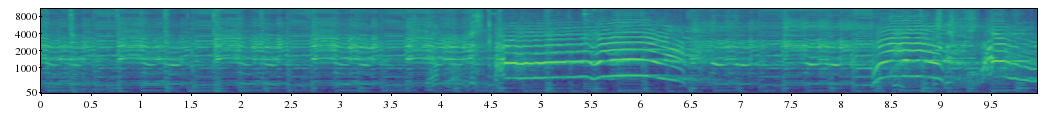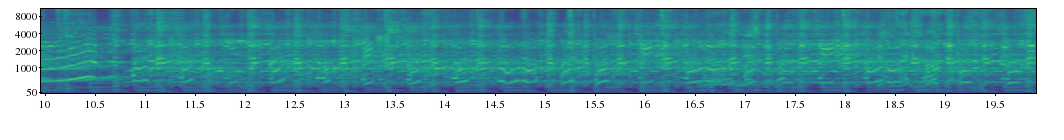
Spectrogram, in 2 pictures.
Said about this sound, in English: But listen to that baby roar. Listen to it run. Listen, may well sit down here and take a rest. Them dogs might run all night long. Listen.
